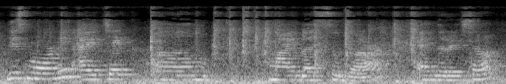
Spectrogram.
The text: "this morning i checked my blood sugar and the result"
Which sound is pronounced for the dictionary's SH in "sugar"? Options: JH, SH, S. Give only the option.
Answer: S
